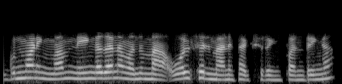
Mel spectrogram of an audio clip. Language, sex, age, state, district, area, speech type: Tamil, female, 18-30, Tamil Nadu, Vellore, urban, conversation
